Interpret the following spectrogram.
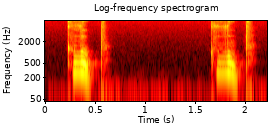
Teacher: The word cloop which means club. The voiced consonant B changed to P.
